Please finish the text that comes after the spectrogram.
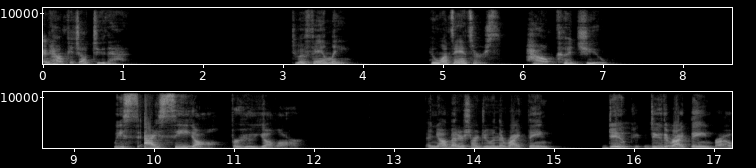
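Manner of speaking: outraged, furious rant with swooping pitch. Accusing detectives of feeding information to a mother: angry. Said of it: "I'm so mad".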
